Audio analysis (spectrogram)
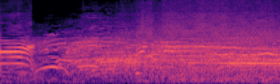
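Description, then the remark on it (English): A large crowd at George Floyd Square, the South Minneapolis intersection where George Floyd was killed, cheering and chanting George Floyd's name after the verdict against Derek Chauvin was read, with many voices rising and falling together in a loud, continuous roar that carries through the whole moment. “People are chanting George Floyd's name now.”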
